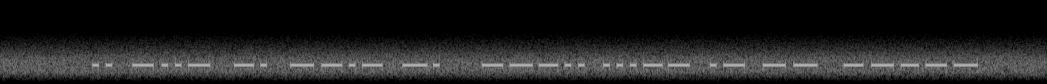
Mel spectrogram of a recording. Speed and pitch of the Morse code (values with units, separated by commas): 18 wpm, 910 Hz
